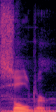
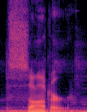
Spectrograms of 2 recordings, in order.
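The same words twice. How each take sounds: First: It is said with a European pronunciation. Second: It is said with an American pronunciation. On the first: "I know European folks say solder" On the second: "here in the States, we say solder"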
